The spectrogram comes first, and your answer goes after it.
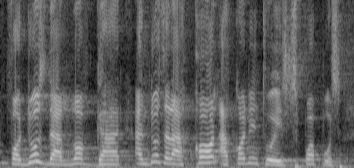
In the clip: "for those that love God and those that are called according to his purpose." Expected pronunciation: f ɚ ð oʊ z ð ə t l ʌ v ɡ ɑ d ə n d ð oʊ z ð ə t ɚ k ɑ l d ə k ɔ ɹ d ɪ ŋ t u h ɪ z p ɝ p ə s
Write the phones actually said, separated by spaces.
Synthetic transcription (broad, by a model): f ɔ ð oʊ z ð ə t l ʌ v ɡ ɑ d ə n d oʊ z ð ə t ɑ k ɑ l ə k ɔ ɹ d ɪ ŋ t u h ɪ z p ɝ p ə s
